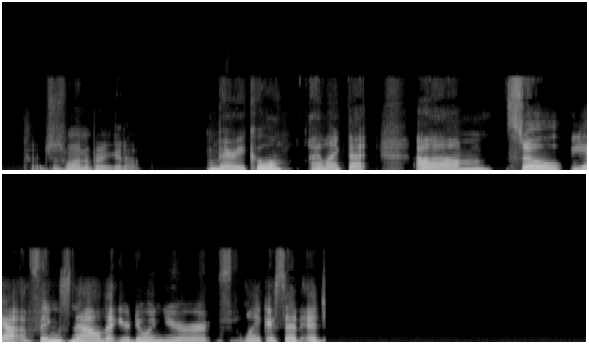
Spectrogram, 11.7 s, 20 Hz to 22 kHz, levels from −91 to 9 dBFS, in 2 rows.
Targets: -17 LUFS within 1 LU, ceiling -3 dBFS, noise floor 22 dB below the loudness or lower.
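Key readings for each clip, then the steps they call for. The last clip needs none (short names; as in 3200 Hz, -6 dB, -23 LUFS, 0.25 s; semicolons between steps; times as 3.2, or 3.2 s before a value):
loudness -25.0 LUFS; peak -8.0 dBFS; loudness target -17.0 LUFS
-> gain +8 dB; limiter -3 dBFS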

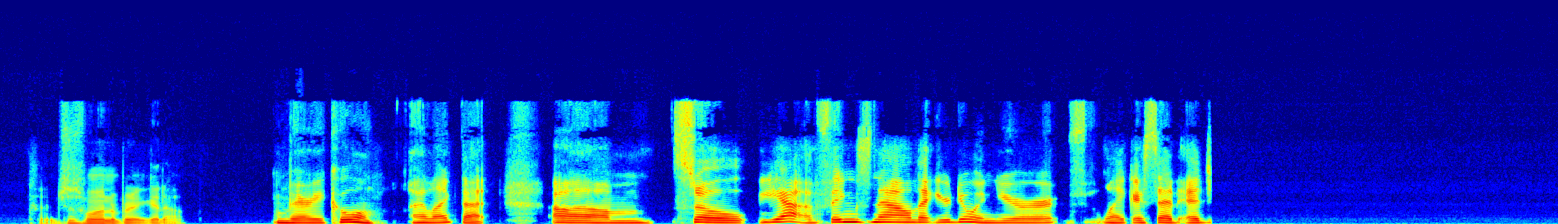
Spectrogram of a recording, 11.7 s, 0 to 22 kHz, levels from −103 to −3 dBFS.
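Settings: loudness -17.5 LUFS; peak -3.0 dBFS; noise floor -70 dBFS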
